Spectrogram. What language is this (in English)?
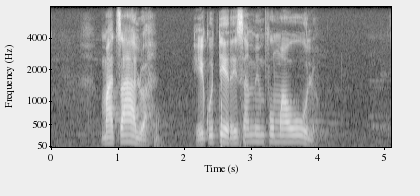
Tsonga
